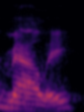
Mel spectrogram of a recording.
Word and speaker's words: Mahle: Tyler Mali rhymes with rally uh officially signed with the Giants.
